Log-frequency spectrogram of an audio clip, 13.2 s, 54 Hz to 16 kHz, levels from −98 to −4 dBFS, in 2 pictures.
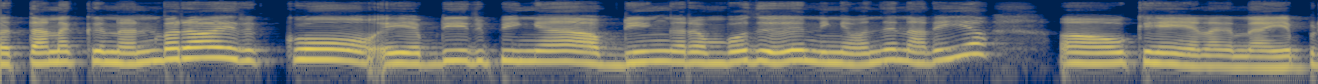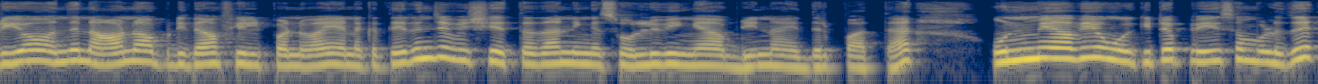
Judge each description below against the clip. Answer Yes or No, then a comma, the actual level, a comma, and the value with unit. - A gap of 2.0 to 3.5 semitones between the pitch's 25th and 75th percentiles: No, average, 4.1 semitones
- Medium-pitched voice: No, high, 235 Hz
